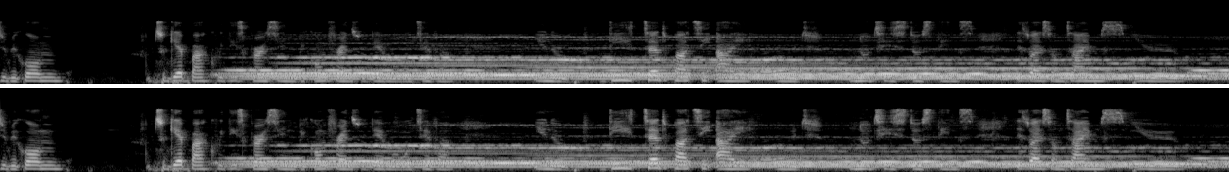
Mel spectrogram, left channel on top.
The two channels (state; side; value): normal; both; correlation 0.49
